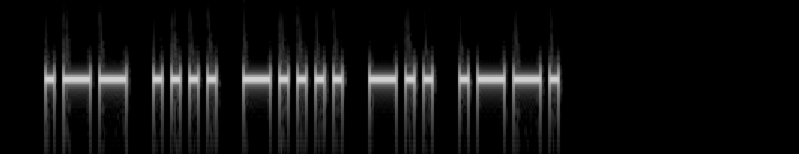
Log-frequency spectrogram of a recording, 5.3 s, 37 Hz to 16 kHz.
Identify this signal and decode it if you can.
Morse code, heard as a keyed tone, about 20 wpm, 700 Hz. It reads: WH6DP
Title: Speed Racing - USA 2x2 Call Signs 17wpm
